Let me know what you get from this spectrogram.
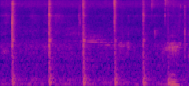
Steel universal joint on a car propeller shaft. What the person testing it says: kalau ada bunyi besi beradu Berarti udah rusak tapi kalau masih aman enggak ada bunyi besi beradu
